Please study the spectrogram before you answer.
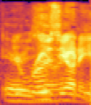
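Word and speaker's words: Eruzione: or maybe it's like a 22 by 28, there's always the classic one of, there's Mike Arizioni, is that how you say it? – Arizioni, yep. – Arizioni, and Jim Craig, who's the goalie.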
